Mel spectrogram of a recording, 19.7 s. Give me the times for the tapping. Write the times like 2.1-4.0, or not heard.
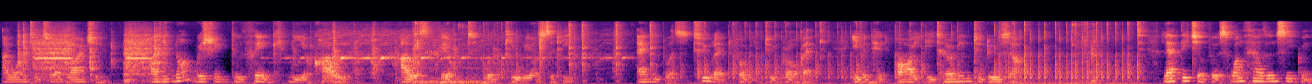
7.2-17.2.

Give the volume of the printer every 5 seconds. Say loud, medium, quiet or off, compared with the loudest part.
loud, medium, off, off.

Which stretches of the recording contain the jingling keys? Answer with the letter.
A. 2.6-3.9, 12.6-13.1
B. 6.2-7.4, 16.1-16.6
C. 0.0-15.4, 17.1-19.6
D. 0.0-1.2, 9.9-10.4
B.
